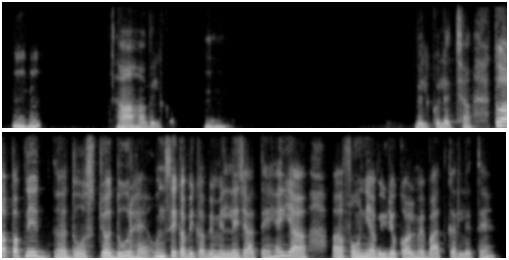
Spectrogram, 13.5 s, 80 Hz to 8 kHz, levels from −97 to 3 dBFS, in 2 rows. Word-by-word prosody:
हुँ, 210 -3 +1
हुँ। 205 +3 -1 1.0
हाँ, 195 +2 +2
हाँ, 170 -3 -6
बिल्कुल। 175 - -13 0.5
हुँ। 190 +1 -9 2.5
बिल्कुल, 185 0 -5
अच्छा। 180 +2 -7 0.3
तो 250 - +6
आप 235 -1 +7
अपने 225 +3 +4
अ, 195 0 -2
दोस्त 185 +2 -2
जो 205 -1 +7
दूर 200 +5 +3
हैं 175 -3 -3
उनसे 205 +5 +2
कभी-कभी 195 -1 0
मिलने 185 +1 +1
जाते 180 -1 -4
हैं 205 +4 0
या 220 -5 +2 0.4
अ, 190 0 +2
फ़ोन 190 0 +1
या 190 -1 +3
वीडियो 185 -1 0
कॉल 175 -1 0
में 180 0 -3
बात 170 -2 -4
कर 175 -1 -6
लेते 170 0 -8
हैं? 200 +3 -6
190 Hz, 145 wpm, -22 LUFS, 180-205 Hz, 2.5 s, आप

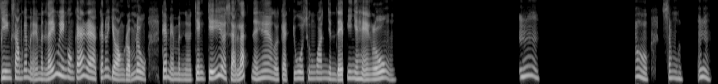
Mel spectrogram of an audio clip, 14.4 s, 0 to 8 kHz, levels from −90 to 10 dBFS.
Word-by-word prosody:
chiên 235 0 +2
xong, 230 -1 -1
cái, 255 0 -2
mẹ 195 -4 -3
mình 195 -2 -4
lấy 240 - +5
nguyên 320 -7 +4
con 235 -3 -1
cá 250 +6 +4
ra, 240 -7 +4
cái, 235 +5 -3
nó 290 - -4
giòn 180 -5 +2
rụm 180 +4 +1
luôn, 225 -6 +2 0.3
cái, 260 0 +3
mẹ 195 -7 -3
mình, 185 -1 -5
ờ, 175 0 -4
trang 215 0 0
trí, 230 +10 +4
a, 245 - +2
xà 205 - 0
lách 220 +9 +3
nè 210 -5 -2
ha, 240 +2 -1
rồi 185 -2 -2
cà 185 -1 -1
chua 220 +1 -1
xung 220 0 -7
quanh 220 +1 -3
nhìn 195 -3 -5
đẹp 180 0 +6
như 230 0 -2
nhà 215 - +1
hàng 180 -2 +2
luôn. 205 -2 +3 2.5
Ừm. 290 -2 -2 1.9
Ồ! 250 -9 -2 0.3
Xong 235 -1 -7
rồi 210 - -7 0.3
ừm. 255 -6 -3
225 Hz, 175 wpm, -24 LUFS, 195-245 Hz, 2.5 s, đẹp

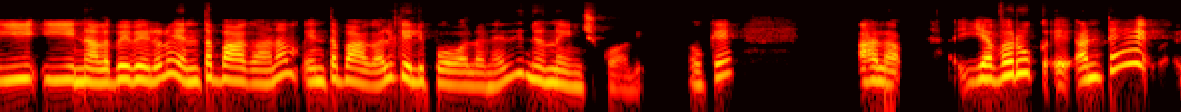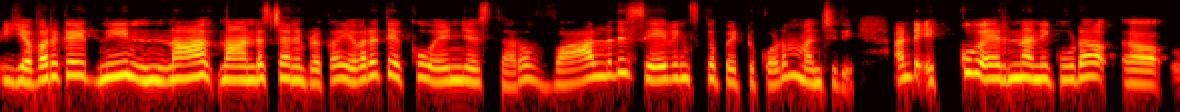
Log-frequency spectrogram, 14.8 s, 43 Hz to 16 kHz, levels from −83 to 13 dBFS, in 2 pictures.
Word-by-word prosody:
ఈ - - +3 0.2
ఈ - - +2 0.2
40,000లో 245 +6 +2
ఎంత 225 +5 0
భాగాన 205 0 +1 0.2
ఎంత 225 - -2
భాగాలకు 235 +8 -1
ఎళ్ళిపోవాలనేది 195 - -5
నిర్ణయించుకోవాలి. 195 -6 -5 0.4
ఓకే. 290 - -2 0.9
అలా. - - +2 0.6
ఎవరు 310 +6 +5
క్ - - -6 0.2
అంటే, 275 +2 0 0.6
ఎవరికైతే 290 +2 +2
నీ 285 - +2 0.4
నా 260 - +6 0.2
నా 245 - +4
అండర్‌స్టాండింగ్ 250 -2 0
ప్రకారం 245 +5 -3
ఎవరైతే 305 +4 +1
ఎక్కువ 275 -2 -4
ఎర్న్ 235 +1 -1
చేస్తారో, 210 0 -6 0.2
వాళ్ళది 285 - +1
సేవింగ్స్‌గా 255 +1 -1
పెట్టుకోవడం 210 +6 -6
మంచిది. 205 -1 -6 0.3
అంటే 275 +1 +1
ఎక్కువ 355 - -3
ఎర్న్ 265 +2 +1
అని 255 0 0
కూడా 275 +4 +1 0.3
ఆహ్, 195 -1 +1
245 Hz, 140 wpm, -22 LUFS, 210-275 Hz, 0.9 s, నా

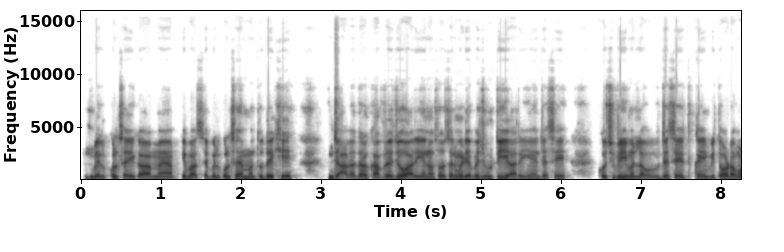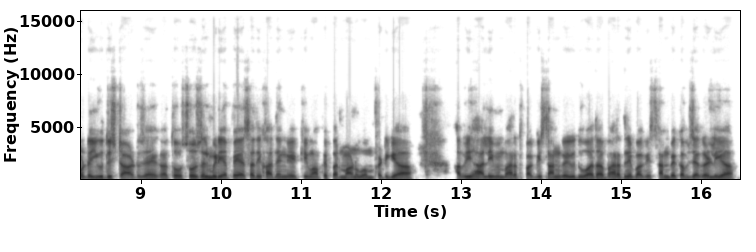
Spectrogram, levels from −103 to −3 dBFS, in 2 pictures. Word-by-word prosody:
बिल्कुल 135 -2 0
सही 130 -1 +1
कहा। 120 -2 +3
मैं 120 +1 -1
आपकी 120 - -1
बात 115 -1 +1
से 120 - -2
बिल्कुल 120 +1 -2
सहमत 110 -1 -1
हूँ। 125 - -1
देखिए 140 +8 +3 0.5
ज़्यादातर 160 +7 +2
कवरेज़ 155 -1 +2
जो 155 -1 +6
आ 150 - +5
रही 120 0 +1
है 130 - +1
ना 145 - +1
सोशल 145 -1 -1
मीडिया 140 0 +3
पे 145 - +1
झूठी 130 0 0
ही 145 - +7
आ - - +1
रही 95 - -5
हैं। 100 +1 -5
जैसे 105 +3 -3 0.4
कुछ - - +1
भी 140 +1 +5
मतलब 120 -3 -2
जैसे 125 +1 +2 0.2
कहीं 130 -1 +1
भी 130 - -1
थोड़ा-मोड़ा 120 0 +1
युद्ध 125 0 +1
स्टार्ट 105 -3 -1
हो 110 - -9
जाएगा। 110 -1 -2
तो 115 - +1
सोशल 120 +2 +1
मीडिया 125 -1 +3
पे 120 - +3
ऐसा 115 +1 0
दिखा 110 0 0
देंगे 115 0 -2
कि 115 - -4
वहाँ 110 -2 -1
पे - - 0
परमाणु 105 -1 0
बम 105 -1 -4
फ़ट - - -1
गया। 105 0 +3 0.6
अभी 120 +3 +1
हाल 115 0 +1
ही 125 - +2
में 125 -1 -5
भारत 105 0 -1
पाकिस्तान 110 0 -1
का 110 - +1
युद्ध 115 0 -1
हुआ 105 -1 +2
था। 105 0 +2
भारत 110 +1 0
ने 125 - +2
पाकिस्तान 115 -1 -3
पे 110 - +2
क़ब्ज़ा 115 0 -1
कर 110 +1 +1
लिया। 110 -1 +2
115 Hz, 250 wpm, -23 LUFS, 110-130 Hz, 0.6 s, ही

